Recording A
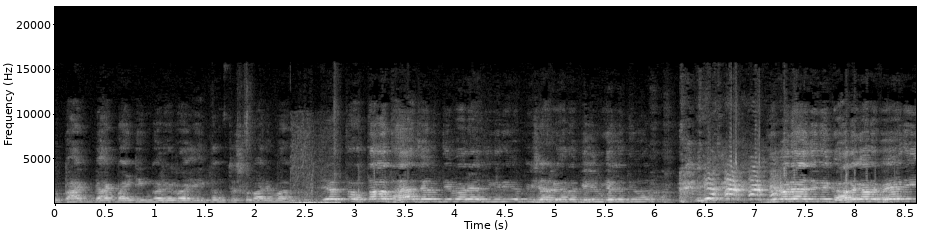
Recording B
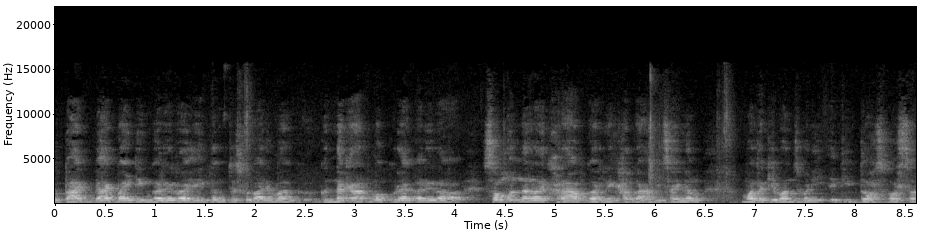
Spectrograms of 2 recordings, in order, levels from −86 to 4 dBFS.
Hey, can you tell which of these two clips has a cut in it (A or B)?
A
